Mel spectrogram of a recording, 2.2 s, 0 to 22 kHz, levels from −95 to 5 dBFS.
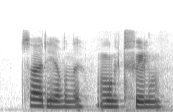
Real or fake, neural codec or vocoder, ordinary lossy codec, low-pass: real; none; none; 7.2 kHz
